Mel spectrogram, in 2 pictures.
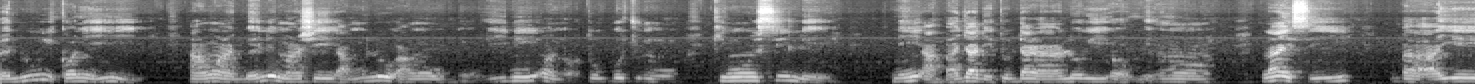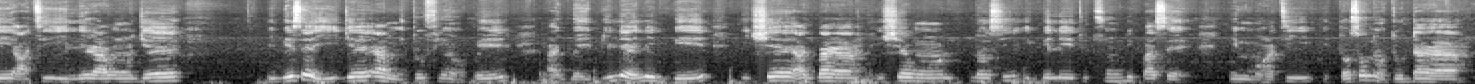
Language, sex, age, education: Yoruba, male, 15-29, primary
